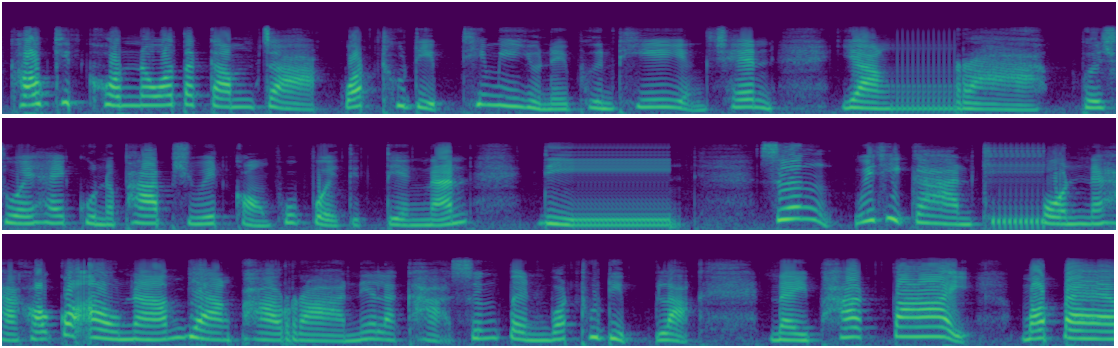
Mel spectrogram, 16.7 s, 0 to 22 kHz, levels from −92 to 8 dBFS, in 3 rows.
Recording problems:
high frequencies cut off; noticeable; nothing above 8 kHz
distortion; slight; 2% of the sound clipped
audio freezing; at 4.5 s, at 8.5 s and at 11 s
abrupt cut into speech; at the end

